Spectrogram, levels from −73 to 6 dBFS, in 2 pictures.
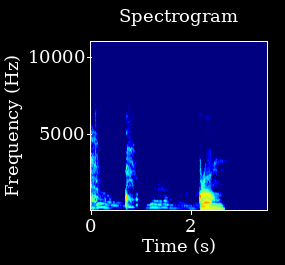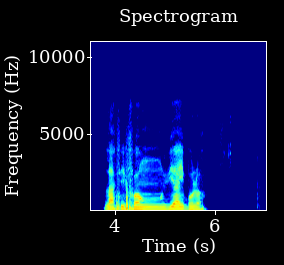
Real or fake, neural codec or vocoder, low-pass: real; none; 7.2 kHz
